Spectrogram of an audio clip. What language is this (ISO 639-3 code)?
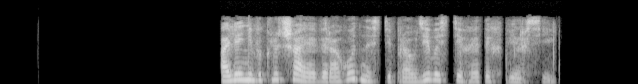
bel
